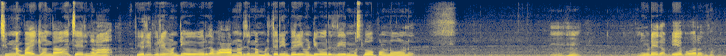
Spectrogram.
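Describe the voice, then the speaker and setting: A man's voice: high voice, normal speed, long pauses, slight background noise. Chatty Tamil-accented man, muffled outdoor recording. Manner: chatty, addresses viewers politely. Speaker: travel vlogger. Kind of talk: casual ride commentary. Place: outdoors on a hill road.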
